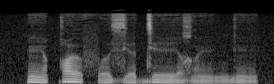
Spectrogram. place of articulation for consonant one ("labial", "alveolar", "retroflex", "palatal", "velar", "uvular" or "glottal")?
uvular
